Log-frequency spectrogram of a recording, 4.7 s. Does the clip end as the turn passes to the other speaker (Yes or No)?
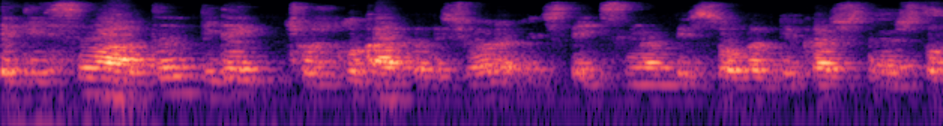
Yes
